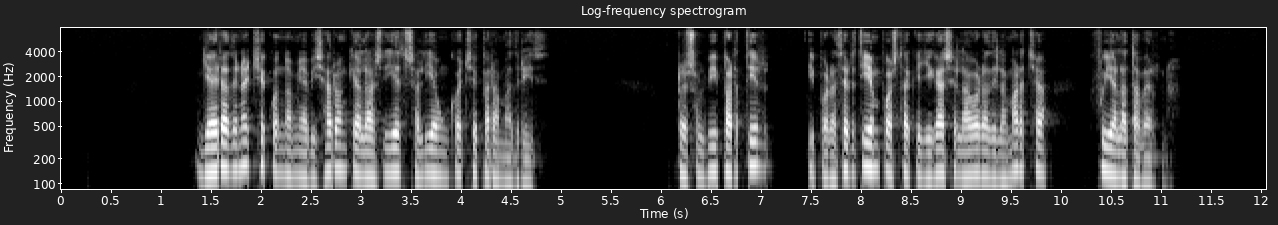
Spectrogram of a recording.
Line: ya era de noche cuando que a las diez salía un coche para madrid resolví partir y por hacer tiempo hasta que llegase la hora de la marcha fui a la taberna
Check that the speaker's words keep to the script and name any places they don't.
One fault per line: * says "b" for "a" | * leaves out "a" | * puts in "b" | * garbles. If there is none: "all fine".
* puts in "me avisaron"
